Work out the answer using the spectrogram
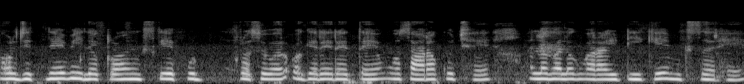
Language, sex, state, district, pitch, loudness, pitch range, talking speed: Hindi, female, Punjab, Pathankot, 245 Hz, -14 LUFS, 235-255 Hz, 170 wpm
